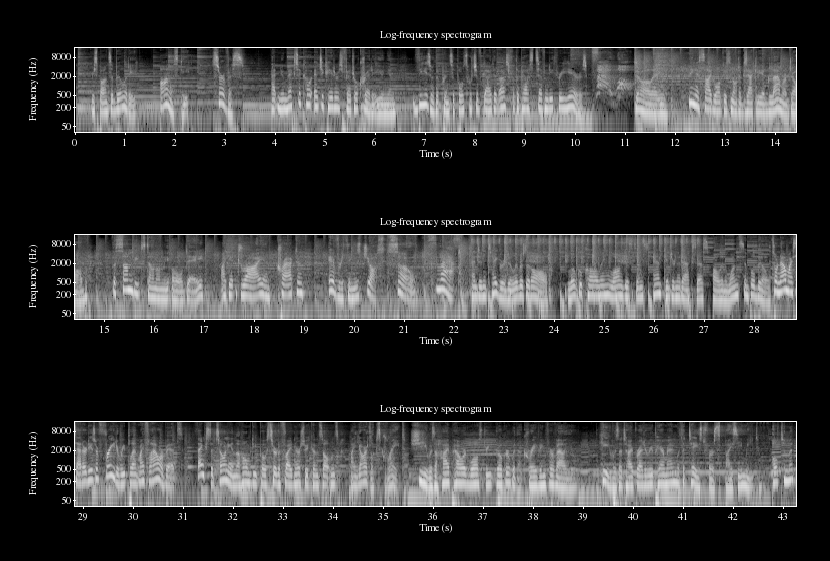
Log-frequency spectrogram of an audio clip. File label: Commercial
